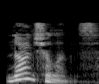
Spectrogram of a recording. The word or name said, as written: nonchalance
